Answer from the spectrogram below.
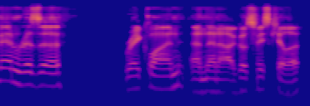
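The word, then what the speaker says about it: Ghostface Killah: Yeah, there's the Ghostface Killa. – Yeah. – You see how I pronounced that? I got with the AH at the end. Killa. There's you meant the RZA.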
